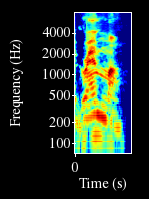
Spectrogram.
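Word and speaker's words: grandma: ahora para para hablar para pronunciar esta palabra vea que hay una de allí y de verdad nos lo pronunciamos y sin pronunciar la d es como si la de no existiera pueden ser grama correctos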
